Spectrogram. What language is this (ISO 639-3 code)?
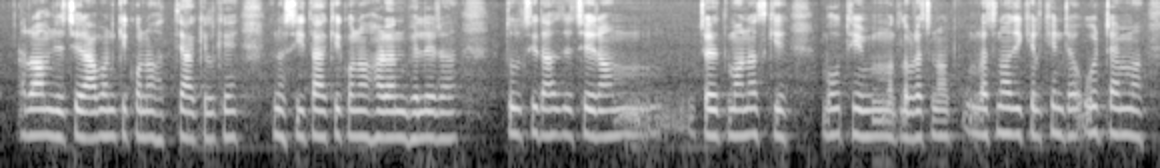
mai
